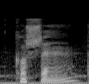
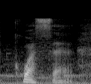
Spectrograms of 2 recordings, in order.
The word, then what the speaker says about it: Coixet: październiku w kinie Millennium film Andrzeja Seweryna, Kto nigdy nie żył, Życie ukryte w słowach, piękny obraz hiszpańskiej reżyserki Isabel Coixet, tak się wymawia podobno to nazwisko, chociaż na dobrą sprawę nikt nie wie, ja bym powiedział Coixet, ale to baskijka, więc kto mówi po baskijsku, ten Boże mnie nauczy, jak się wypowiada to nazwisko.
